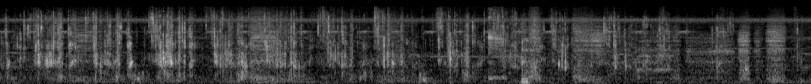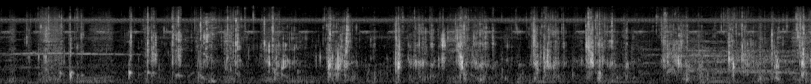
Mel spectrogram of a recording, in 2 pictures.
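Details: Boar pig, six years old, savoring tomatoes: dense run of sharp wet smacks and lip clicks, irregular and rapid throughout, some louder crunchy bites, over a constant faint high-pitched hiss.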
